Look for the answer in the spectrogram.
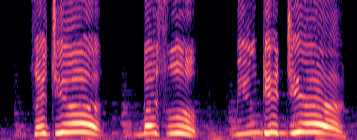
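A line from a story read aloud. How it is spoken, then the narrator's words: Shouting. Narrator (Chinese): 大声的喊道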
